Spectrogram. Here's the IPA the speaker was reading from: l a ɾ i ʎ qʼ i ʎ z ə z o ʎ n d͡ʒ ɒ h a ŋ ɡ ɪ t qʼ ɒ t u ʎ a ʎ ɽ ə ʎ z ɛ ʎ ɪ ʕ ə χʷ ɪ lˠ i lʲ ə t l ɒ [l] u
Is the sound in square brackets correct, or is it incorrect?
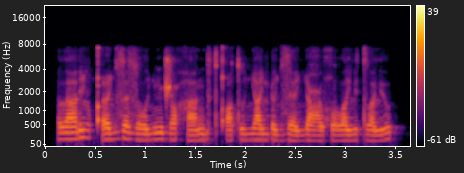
incorrect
